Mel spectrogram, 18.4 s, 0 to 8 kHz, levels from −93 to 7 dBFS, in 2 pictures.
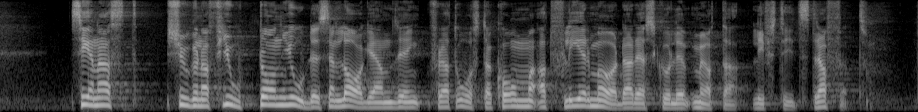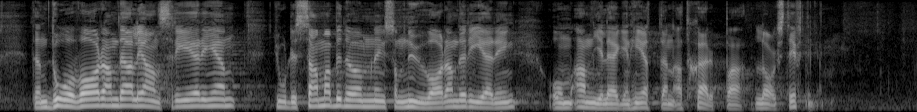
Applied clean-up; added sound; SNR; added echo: none; none; none; none.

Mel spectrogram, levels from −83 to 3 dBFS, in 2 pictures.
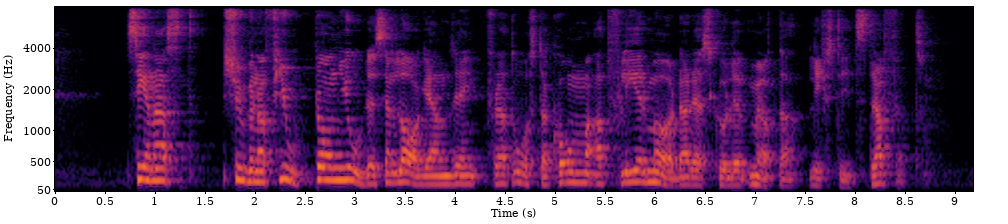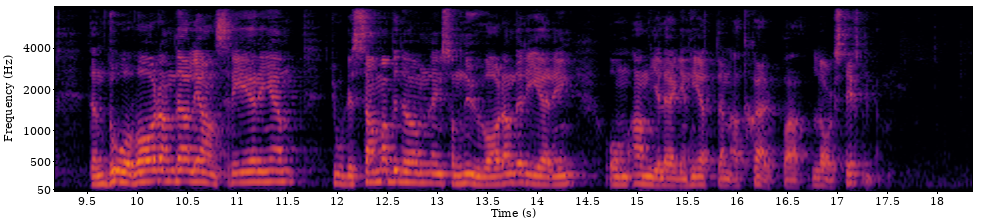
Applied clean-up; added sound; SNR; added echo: none; none; none; reverberation time 0.4 s.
